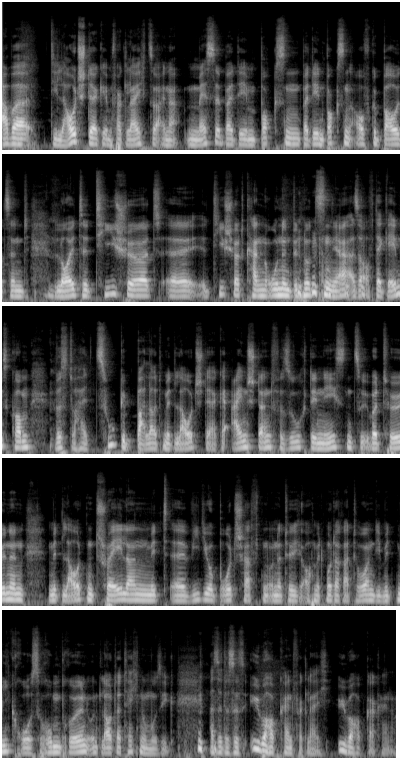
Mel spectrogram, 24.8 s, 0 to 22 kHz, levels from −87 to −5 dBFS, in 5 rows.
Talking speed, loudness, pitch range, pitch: 160 wpm, -26 LUFS, 105-125 Hz, 110 Hz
